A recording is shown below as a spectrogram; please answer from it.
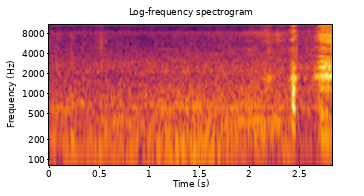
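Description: A Hyundai Exter CNG Duo with its Kappa engine accelerates in second gear from about 25 km/h, a steady close hum that rises in pitch under throttle, with a short rough burst near the end.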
